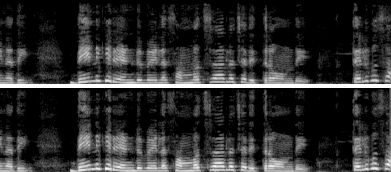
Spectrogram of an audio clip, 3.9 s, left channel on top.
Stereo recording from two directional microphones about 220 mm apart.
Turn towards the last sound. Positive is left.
turn(degrees=-25)  # may be behind; listen again after turning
